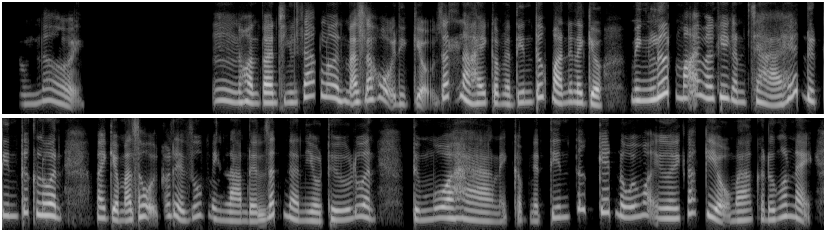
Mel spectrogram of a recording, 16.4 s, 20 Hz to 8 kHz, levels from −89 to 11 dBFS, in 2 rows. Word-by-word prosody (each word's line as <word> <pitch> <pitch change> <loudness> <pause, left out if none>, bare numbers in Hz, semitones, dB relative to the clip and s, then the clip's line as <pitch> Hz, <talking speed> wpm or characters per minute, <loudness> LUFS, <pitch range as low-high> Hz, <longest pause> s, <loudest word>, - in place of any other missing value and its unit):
Đúng 205 +1 -15
rồi. 265 -5 -6 1.3
Ừm, 265 -3 -4
hoàn 235 -2 +2
toàn 230 0 +7
chính 235 0 -5
xác 365 +8 0
luôn. 335 -7 +2
Mạng 235 - +4
xã 280 +4 +2
hội 300 - -1
thì, 205 - -7
kiểu, 465 - -1
rất 345 +2 +1
là 330 - +6
hay 220 -1 +2
cập 220 -2 -2
nhật 200 -2 -2
tin 240 +2 -4
tức 345 +1 +1
mà, 245 -5 +6
nên 245 +2 -5
là, 230 - +5
kiểu, 190 -3 +7 0.3
mình 275 0 +2
lướt 375 +6 +7
mãi 330 +4 +2
mà - - -1
có - - +1
khi 340 -2 +4
còn 255 -4 -2
chả 225 -7 -1
hết 230 - +1
được 305 -5 +1
tin 285 -1 -4
tức 370 -2 -5
luôn. 300 -3 +6 0.4
Mà, 250 - +1
kiểu, 215 - +3
mạng 195 +2 0
xã 270 - 0
hội 275 - 0
có 290 - -8
thể 270 -9 0
giúp 280 +9 -9
mình 230 -6 -7
làm 185 -1 -2
được 180 -1 -1
rất 295 +2 -1
là 235 -6 -1
nhiều 190 -2 -3
thứ 210 -1 0
luôn, 270 -2 -2 0.4
từ 215 - -2
mua 235 +4 -1
hàng 205 -7 0
này, - - -13
cập - - -9
nhật 180 -1 -9
tin 255 0 -6
tức, 440 +8 -5
kết 370 -3 -2
nối 265 -3 0
với - - -5
mọi 310 -4 -6
người 235 0 +1
các 345 +7 -6
kiểu 290 -8 +2
mà, 200 +2 -2
có 220 - -9
đúng 210 +2 -3
không 280 +1 -2
này? 230 -5 -2
245 Hz, 265 wpm, -23 LUFS, 215-295 Hz, 1.3 s, toàn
